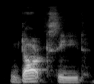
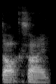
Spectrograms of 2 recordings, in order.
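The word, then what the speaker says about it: Darkseid: wrecked everyone here and we have dark seed or as he should be pronounced dark side but you know some people call him dark seed something i don't think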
